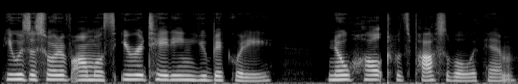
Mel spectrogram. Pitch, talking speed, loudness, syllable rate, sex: 195 Hz, 160 wpm, -18 LUFS, 5.0 syllables/s, female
